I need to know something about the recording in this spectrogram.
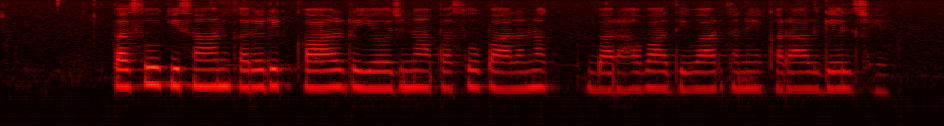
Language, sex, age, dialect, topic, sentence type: Magahi, female, 18-24, Northeastern/Surjapuri, agriculture, statement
